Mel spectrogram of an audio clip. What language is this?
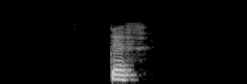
Bashkir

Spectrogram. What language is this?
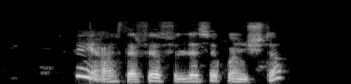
Kabyle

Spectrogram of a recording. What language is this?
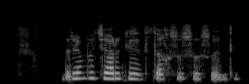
Pashto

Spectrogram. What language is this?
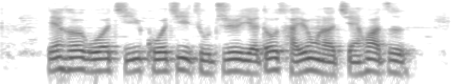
Chinese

